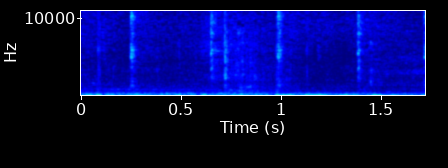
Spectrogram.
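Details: Car driving around 30 mph after hitting something on the road: loud raspy, puffing exhaust note over the engine drone from a resulting exhaust leak.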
